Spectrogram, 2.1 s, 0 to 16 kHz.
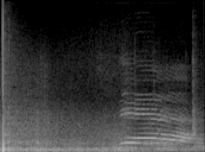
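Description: UFO Plus 36-shot firework cake: an aerial shot bursts with one sharp bang right at the start, and its sound dies away over the following second. Near the end a person's voice cries out, falling in pitch.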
